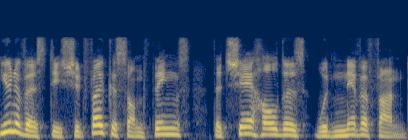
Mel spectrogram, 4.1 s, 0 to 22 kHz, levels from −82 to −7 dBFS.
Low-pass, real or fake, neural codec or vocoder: 7.2 kHz; real; none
